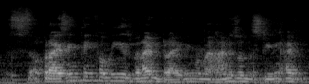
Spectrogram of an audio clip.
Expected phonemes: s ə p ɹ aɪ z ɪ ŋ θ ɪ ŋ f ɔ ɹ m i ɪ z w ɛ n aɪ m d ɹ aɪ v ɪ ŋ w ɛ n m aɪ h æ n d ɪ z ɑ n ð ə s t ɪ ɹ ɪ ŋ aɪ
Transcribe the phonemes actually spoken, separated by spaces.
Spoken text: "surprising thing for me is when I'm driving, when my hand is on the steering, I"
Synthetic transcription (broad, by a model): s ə p ɹ aɪ z ɪ ŋ t ɪ ŋ f ɔ ɹ m i ɪ z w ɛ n aɪ m d ɹ aɪ v ɪ ŋ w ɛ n m aɪ h æ n d ɪ z ɑ n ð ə s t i l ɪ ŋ aɪ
